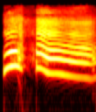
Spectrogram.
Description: waha

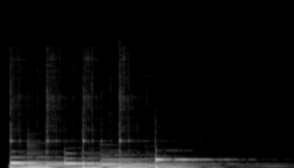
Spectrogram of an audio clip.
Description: stinger

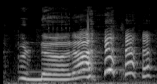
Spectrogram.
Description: banana laugh

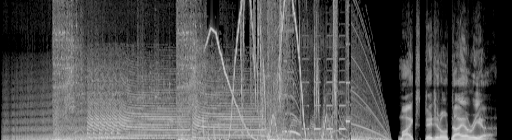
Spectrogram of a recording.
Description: jingle

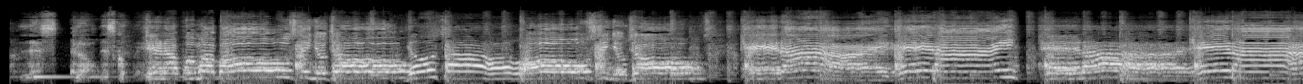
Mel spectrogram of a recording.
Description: SONG HAHA

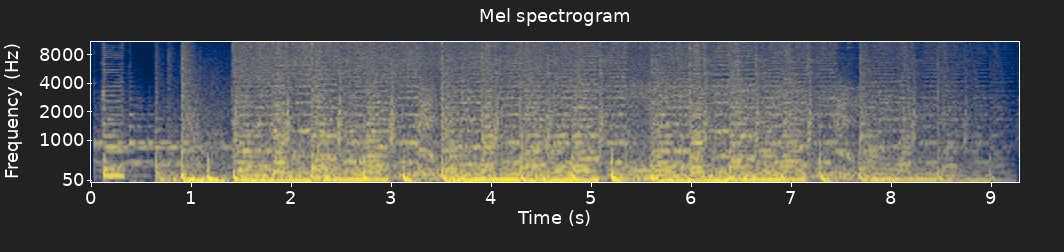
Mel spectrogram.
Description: pluck it up

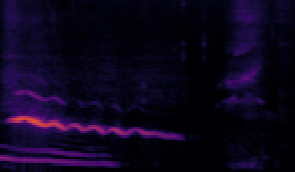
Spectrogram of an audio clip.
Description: slide whistle

